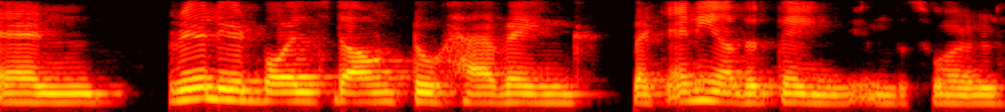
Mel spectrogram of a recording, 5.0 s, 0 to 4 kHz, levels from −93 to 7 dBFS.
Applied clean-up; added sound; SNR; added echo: none; none; none; none.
